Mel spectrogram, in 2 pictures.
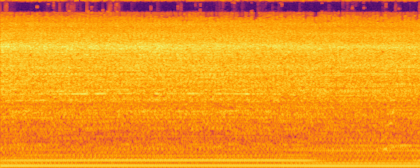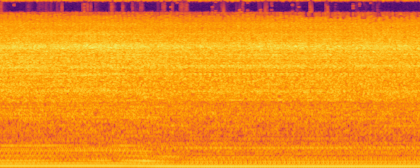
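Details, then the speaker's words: Carbureted engine at first fire-up while setting ignition timing: steady idle, then speed rises on its own with no throttle input, a high idle surge from a vacuum leak because one carby port was not blocked off. "Alright, so in a second you'll hear the engine rev up. The reason it's revving up is because your boy forgot to block off one of the ports on the carby."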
